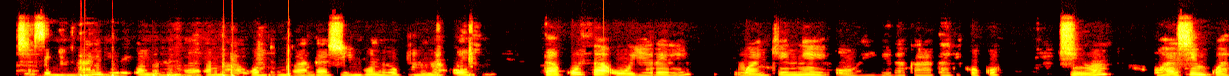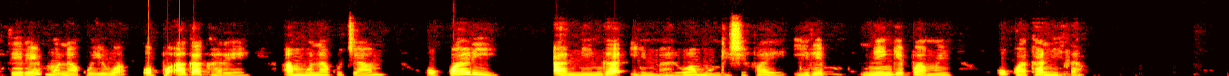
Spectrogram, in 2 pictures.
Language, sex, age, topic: Oshiwambo, male, 25-35, agriculture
